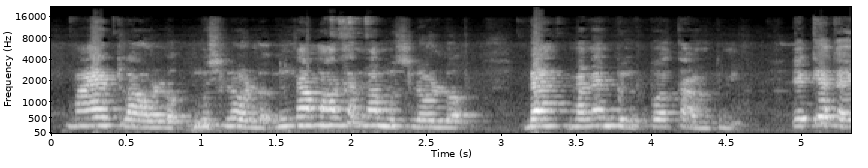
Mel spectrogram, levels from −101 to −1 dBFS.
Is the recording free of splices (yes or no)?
yes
